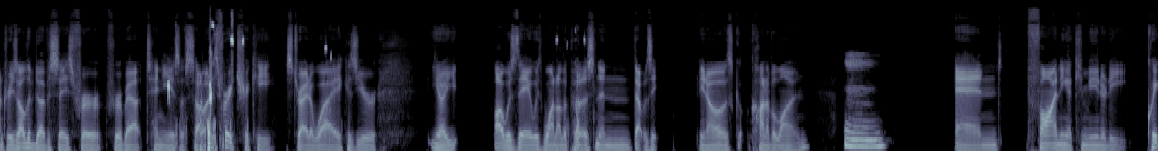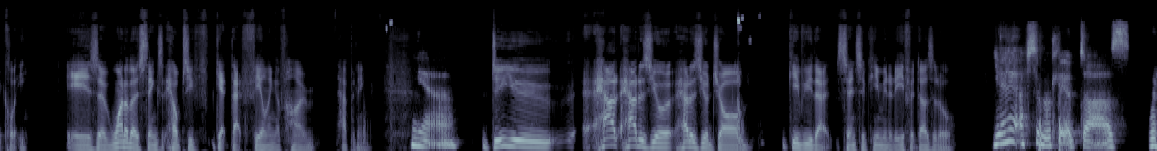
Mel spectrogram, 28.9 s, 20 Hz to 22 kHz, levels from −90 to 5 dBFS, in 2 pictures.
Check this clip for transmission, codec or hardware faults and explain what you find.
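DAB burbling appears six times: 2.09–3.10 s, 4.05–4.27 s (before "because you're"), 6.95–7.31 s (between "was there with one" and "and that was it"), 19.01–19.42 s, 23.63–23.99 s (between "your how does your" and "give you that sense") and 27.46–27.81 s. Weak reception lets bit errors slip past error correction and corrupt samples and scale factors, so single sub-bands get noise blips or jump in level for up to a frame. The speech gets short blips of noise, seen on a spectrogram as scattered blocky patches of energy.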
